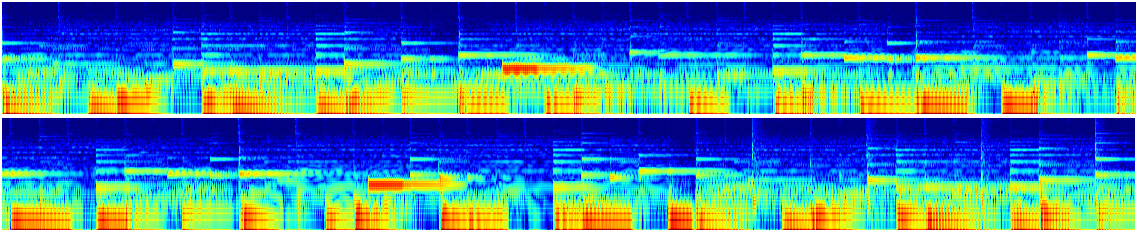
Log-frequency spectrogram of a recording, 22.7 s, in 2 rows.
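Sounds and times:
magical bossa nova music: 0.0 - 22.6.

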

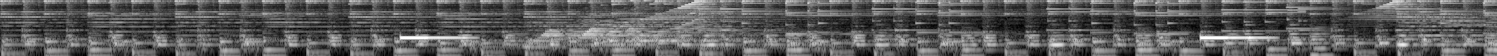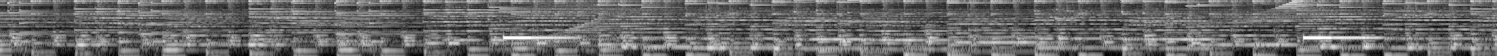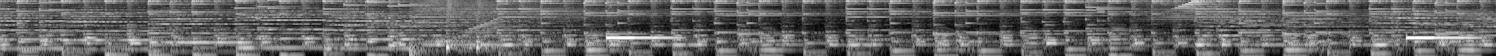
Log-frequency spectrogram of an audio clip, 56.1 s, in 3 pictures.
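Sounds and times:
magical christmas tune: 0.0 - 56.1.

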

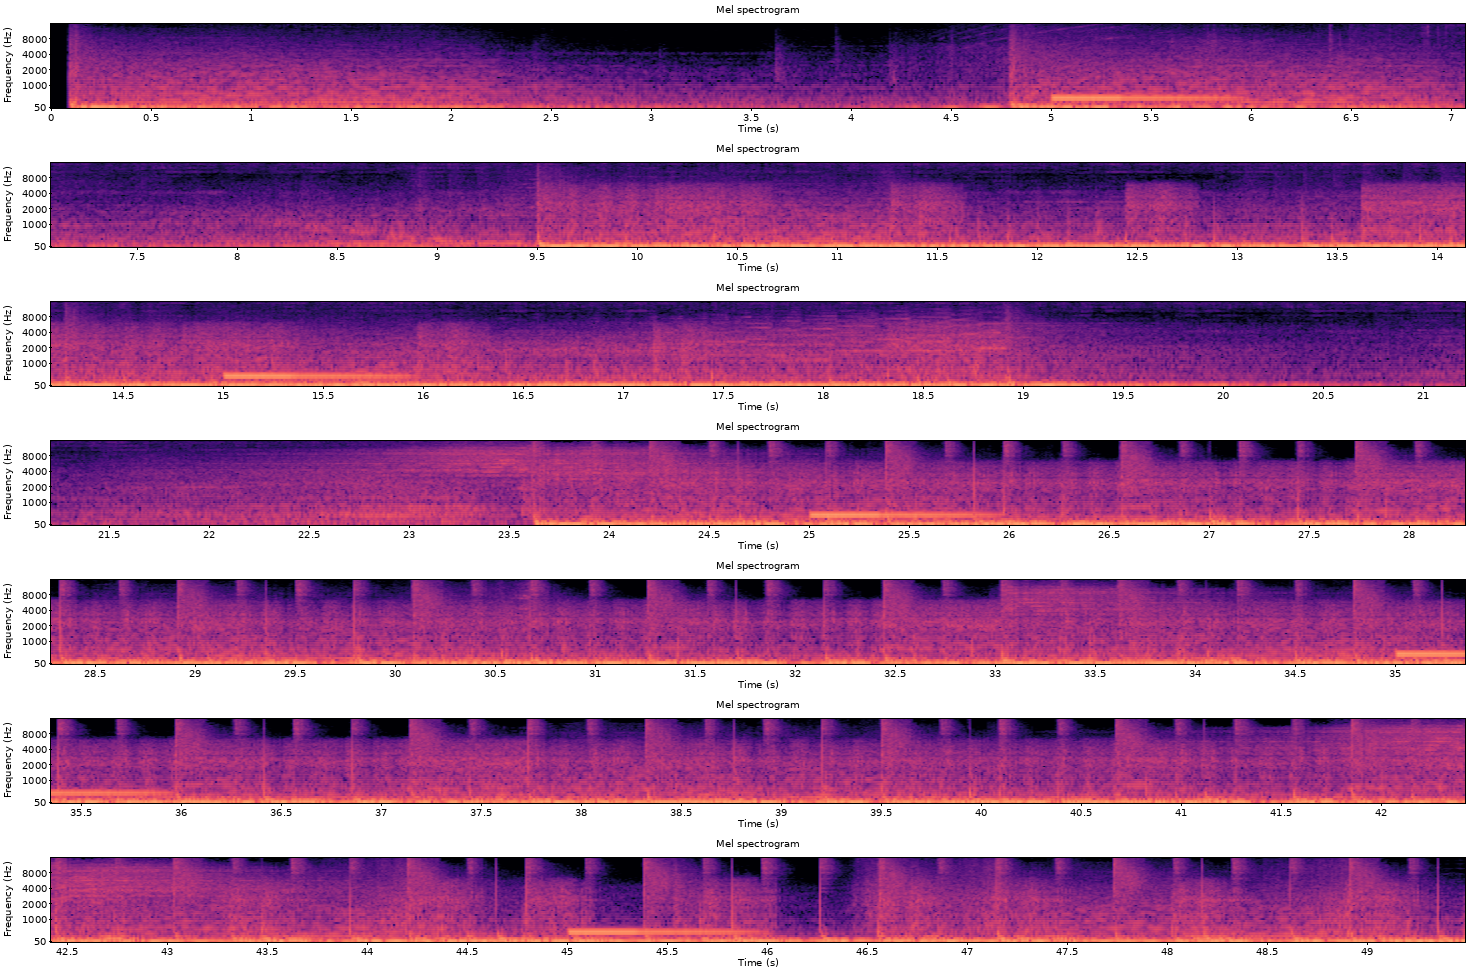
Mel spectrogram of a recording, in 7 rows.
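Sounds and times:
industrial music: 0.0 - 49.4.

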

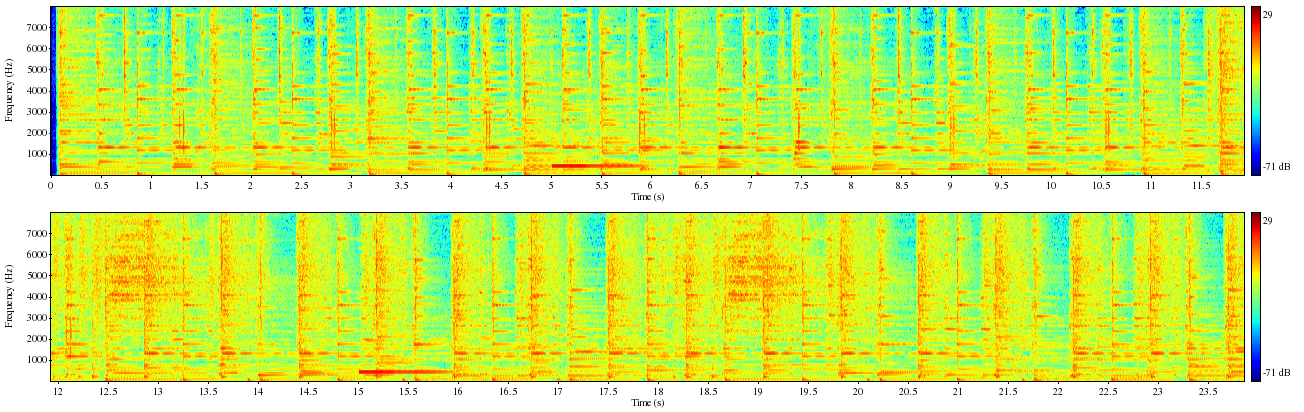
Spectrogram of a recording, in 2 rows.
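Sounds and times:
happy ukulele music: 0.0 - 23.8.

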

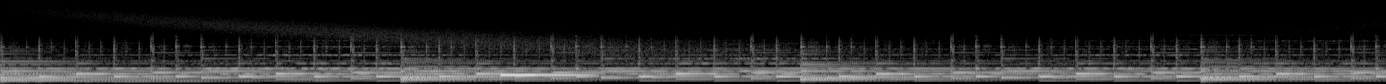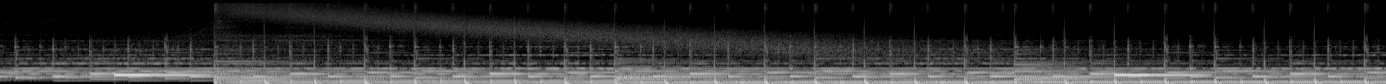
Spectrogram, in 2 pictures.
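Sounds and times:
inspirational ambient music: 0.0 - 27.7.

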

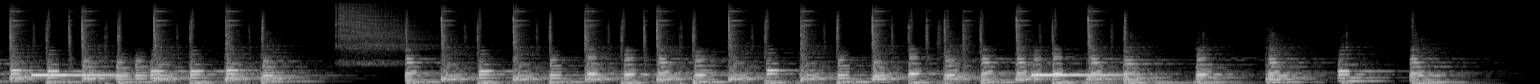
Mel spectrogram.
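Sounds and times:
comical bassoon playing: 0.1 - 2.9, 4.1 - 5.1, 5.9 - 14.8.

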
